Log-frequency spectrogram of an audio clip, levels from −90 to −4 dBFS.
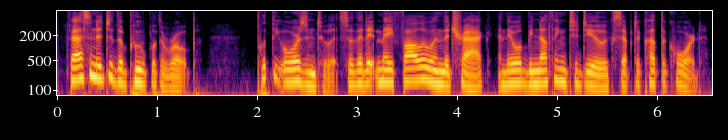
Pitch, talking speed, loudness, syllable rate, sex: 145 Hz, 300 wpm, -18 LUFS, 6.8 syllables/s, male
